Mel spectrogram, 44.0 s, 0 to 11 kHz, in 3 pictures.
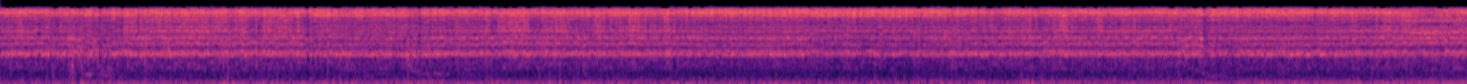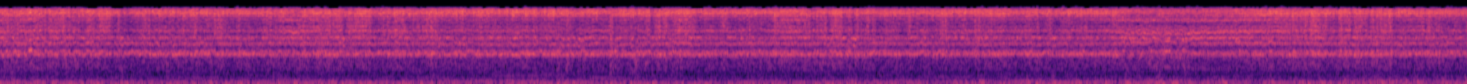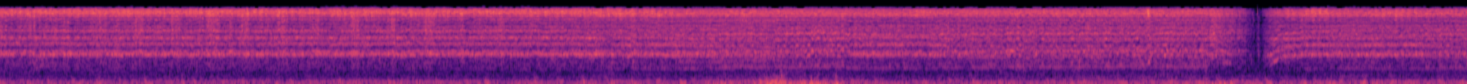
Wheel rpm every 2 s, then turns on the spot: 160, 160, 160, 160, 160, 160, 160, 160, 160, 160, 160, 160, 160, 160, 160, 160, 160, 160, 160, 160, 100, 140.
none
